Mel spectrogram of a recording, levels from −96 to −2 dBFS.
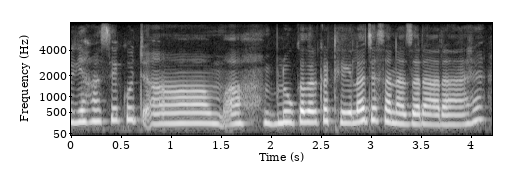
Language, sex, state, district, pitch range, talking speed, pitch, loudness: Hindi, female, Uttar Pradesh, Lalitpur, 235-280 Hz, 185 wpm, 255 Hz, -17 LUFS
